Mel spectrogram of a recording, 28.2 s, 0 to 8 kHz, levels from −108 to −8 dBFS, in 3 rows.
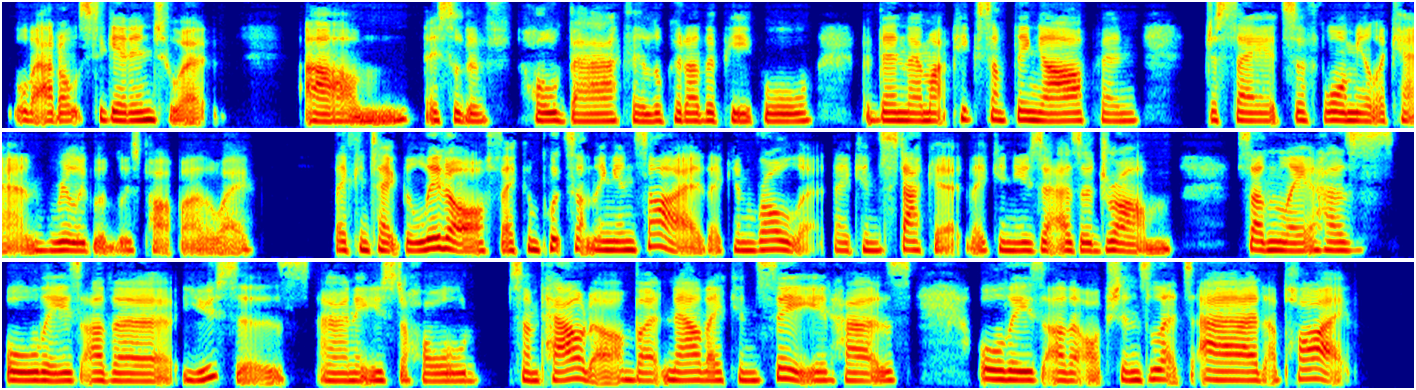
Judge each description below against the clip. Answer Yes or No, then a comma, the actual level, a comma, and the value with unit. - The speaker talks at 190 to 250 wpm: Yes, average, 200 wpm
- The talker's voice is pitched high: Yes, high, 195 Hz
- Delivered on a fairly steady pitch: Yes, narrow, 1.5 semitones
